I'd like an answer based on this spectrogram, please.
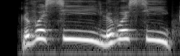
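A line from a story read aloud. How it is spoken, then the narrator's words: Shouts from everywhere. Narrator (French): criait-on de toutes parts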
